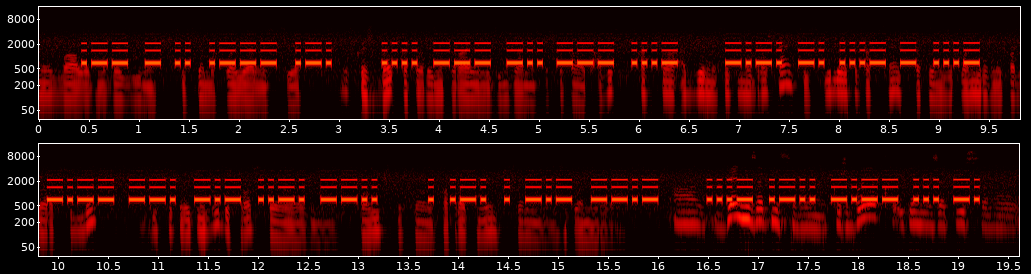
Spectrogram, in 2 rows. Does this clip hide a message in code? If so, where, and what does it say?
Yes: Morse code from 0.4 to 19.3 s, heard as a keyed tone, hand-sent with a paddle, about 24 wpm, 710 Hz, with speech in Russian. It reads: WTIJR HODOV CNVTV YGKFZ EREKQ VLYSN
